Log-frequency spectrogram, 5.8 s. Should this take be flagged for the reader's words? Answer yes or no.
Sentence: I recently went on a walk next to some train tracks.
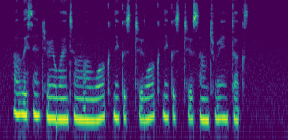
yes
